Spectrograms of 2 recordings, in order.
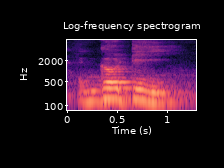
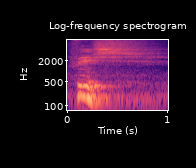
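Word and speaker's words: ghoti: wrong in your pronunciation this is not goaty but it is fish but it is fish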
